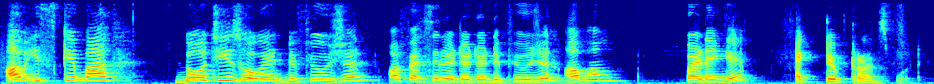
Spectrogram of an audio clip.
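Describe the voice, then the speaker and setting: A woman's voice: high-pitched, normal speed, a bit bright. A young woman teaching a biology lesson at a whiteboard, chatty and repetitive, asking questions and answering them herself. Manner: chatty, repeats key terms, asks and answers herself.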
